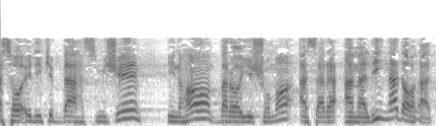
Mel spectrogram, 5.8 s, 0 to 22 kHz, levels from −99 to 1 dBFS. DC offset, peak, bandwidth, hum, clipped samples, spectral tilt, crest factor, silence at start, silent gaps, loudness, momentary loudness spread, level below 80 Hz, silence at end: under 0.1%; -20 dBFS; 6.4 kHz; none; under 0.1%; -1.5 dB/octave; 20 dB; 0 s; none; -39 LUFS; 8 LU; -74 dBFS; 0.05 s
